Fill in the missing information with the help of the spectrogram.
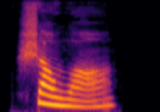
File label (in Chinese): "上网", Chinese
